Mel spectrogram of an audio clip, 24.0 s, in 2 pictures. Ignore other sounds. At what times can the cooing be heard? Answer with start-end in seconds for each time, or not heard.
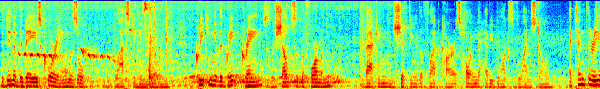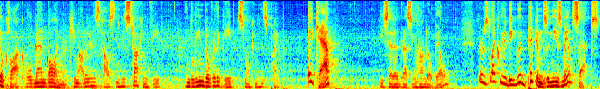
0.5-7.5.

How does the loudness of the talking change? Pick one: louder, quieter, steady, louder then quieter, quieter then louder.
steady.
